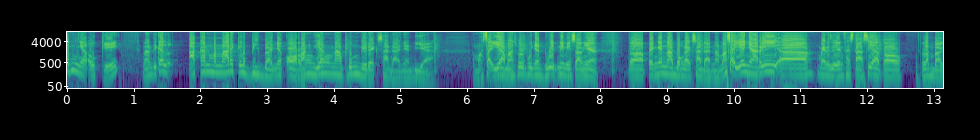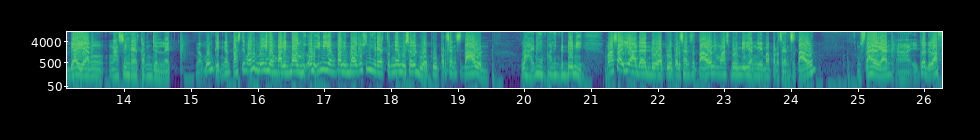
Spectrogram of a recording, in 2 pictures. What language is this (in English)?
Indonesian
